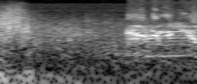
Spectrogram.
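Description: A single heavy tank gun blast booms from World of Tanks, a loud low thump followed by a short rumbling tail and some mechanical clatter.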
